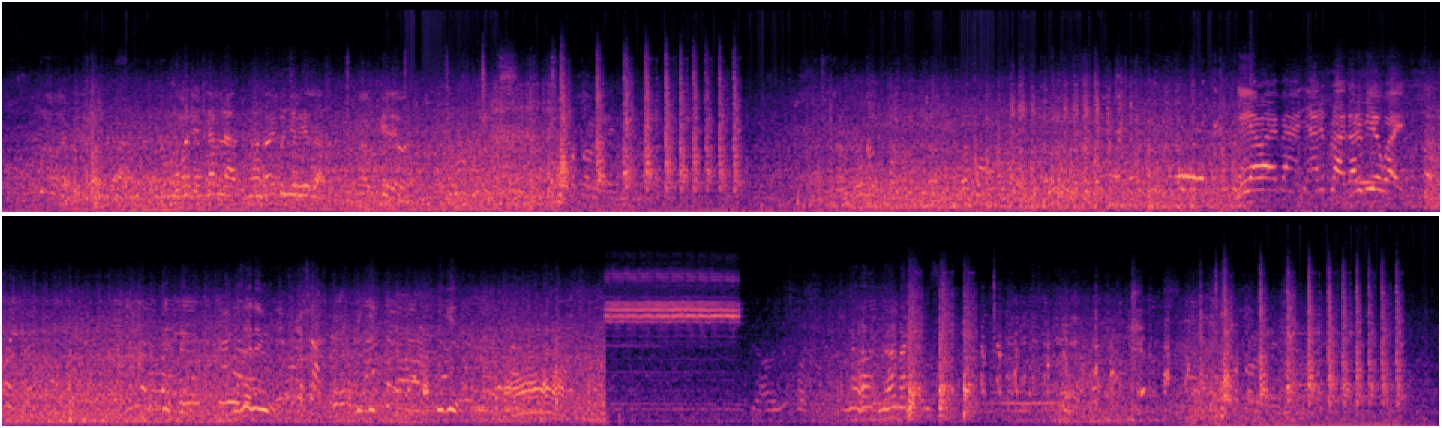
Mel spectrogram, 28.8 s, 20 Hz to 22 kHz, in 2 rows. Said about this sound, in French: Ce bruit, c'est celui d'une pièce de 100 francs CFA, celle que l'apprenti accroché à l'arrière du véhicule cogne sur la carrosserie pour signaler au chauffeur qu'il doit s'arrêter ou qu'il peut repartir.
